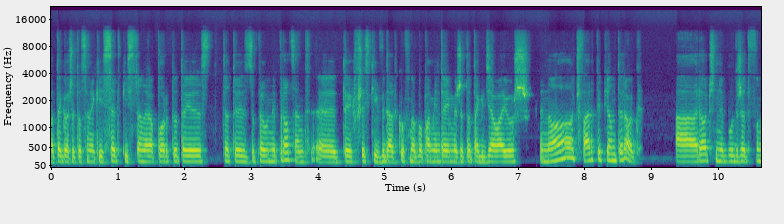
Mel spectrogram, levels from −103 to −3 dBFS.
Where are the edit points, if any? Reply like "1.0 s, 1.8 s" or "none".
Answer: 1.9 s, 7.3 s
